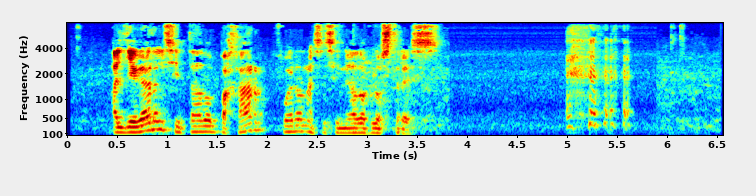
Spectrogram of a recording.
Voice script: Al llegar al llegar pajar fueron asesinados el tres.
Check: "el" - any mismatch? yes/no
yes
